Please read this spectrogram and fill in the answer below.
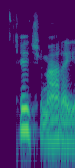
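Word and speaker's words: Kaytranada: Joyce Rice and how do you say that man's name? K. Trinata? – Kay Trinata, yeah.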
